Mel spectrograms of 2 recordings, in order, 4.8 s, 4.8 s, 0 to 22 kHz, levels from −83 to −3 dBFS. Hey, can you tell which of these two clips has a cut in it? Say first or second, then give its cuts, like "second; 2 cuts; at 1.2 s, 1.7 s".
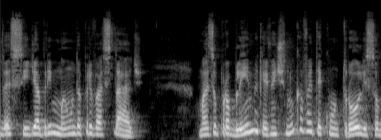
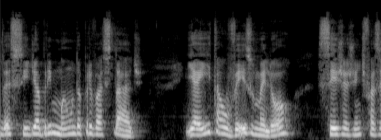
second; 1 cut; at 2.2 s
